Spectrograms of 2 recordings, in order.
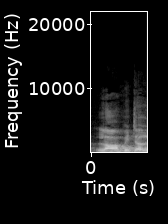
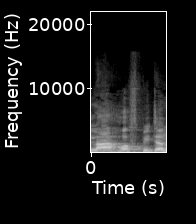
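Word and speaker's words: L'Hôpital: উপরে এরকম একটা থাকে যার জন্য এস এর উচ্চারণ হয় না লবিটাল রুল তো আমরা অনেকে এটারে লা হসপিটাল বলি আসলে দিস ইজ নট লা হসপিটাল লা হবিটাল রুল তো লবিটাল রুলটা একচুয়ালি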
